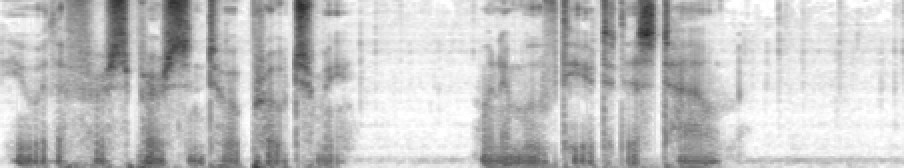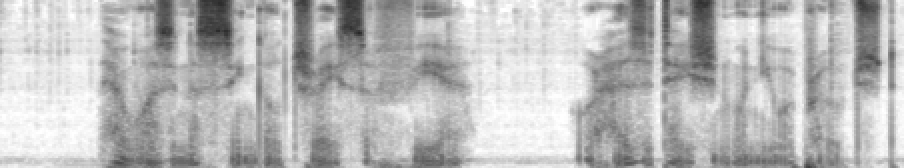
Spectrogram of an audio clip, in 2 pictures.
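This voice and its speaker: Man acting as adoring centuries-old vampire boyfriend, gravelly fry, slow pace, soft ASMR roleplay, tender and teasing. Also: extremely low pitch, huge pitch swings, heavily acted. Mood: fond, tender. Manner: tender, breathy, unhurried, softly teasing.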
